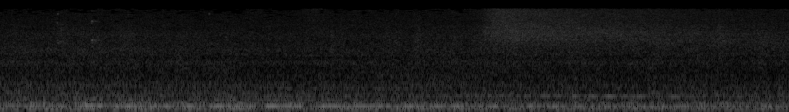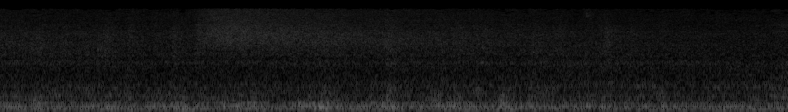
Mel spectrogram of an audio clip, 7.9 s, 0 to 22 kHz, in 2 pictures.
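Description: Class 319 electric multiple unit heard from inside the carriage while running: a low rumble of wheels on rail with a steady motor hum, getting gradually quieter.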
